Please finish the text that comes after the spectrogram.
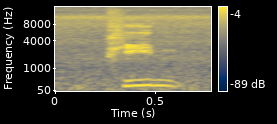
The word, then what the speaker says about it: PNNEN: Pronunciation is Pinyun, like pinion for the Level 112, thanks.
